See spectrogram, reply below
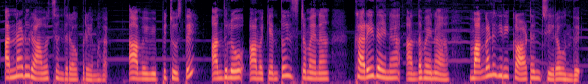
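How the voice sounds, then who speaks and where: A woman's voice: medium pitch, lively intonation, moderate pace, dry recording. A woman narrating a scripted moral story as its storyteller.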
